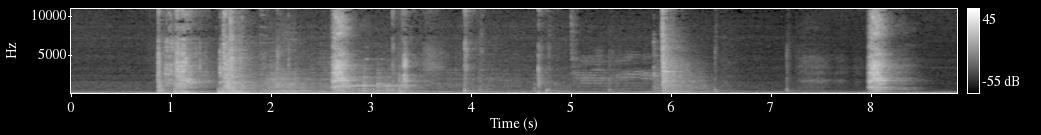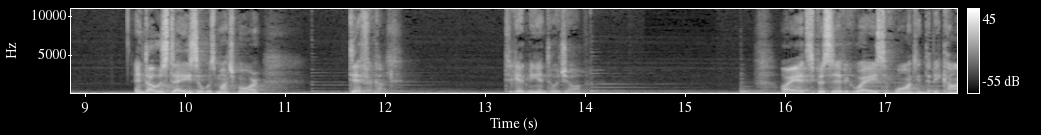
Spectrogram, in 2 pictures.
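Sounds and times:
steady low rumble: 0.0 - 17.7
door sliding open and shut: 0.8 - 7.1
scraping knocks and clunks: 0.8 - 7.3
speech: 9.6 - 12.2, 13.2 - 14.1, 16.0 - 17.7.

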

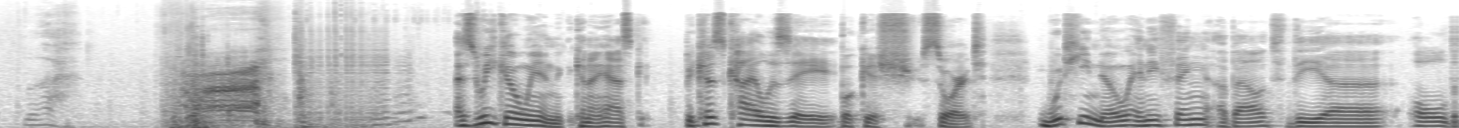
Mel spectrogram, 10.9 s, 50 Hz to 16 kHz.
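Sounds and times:
speech: 0.2 - 2.1, 2.8 - 10.9
swollen peeling wooden door forced open with a shoulder, creaking: 1.1 - 4.1
wooden door ending in a dull thunk: 1.3 - 3.4.

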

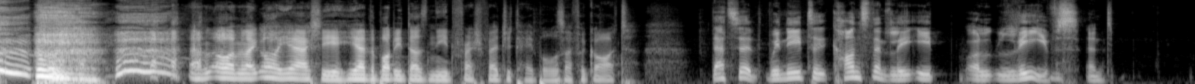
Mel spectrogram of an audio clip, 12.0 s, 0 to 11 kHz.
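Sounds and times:
person imitating a gasp of the body catching its breath: 0.0 - 1.8
speech: 0.4 - 0.9, 1.9 - 6.4, 7.1 - 11.2.

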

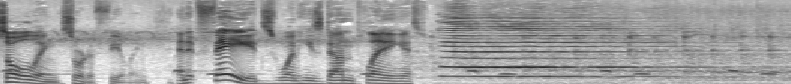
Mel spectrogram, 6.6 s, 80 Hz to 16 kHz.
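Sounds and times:
speech: 0.0 - 3.8
train rumbling on tracks: 3.0 - 6.5
train multi-tone horn: 3.6 - 6.5.

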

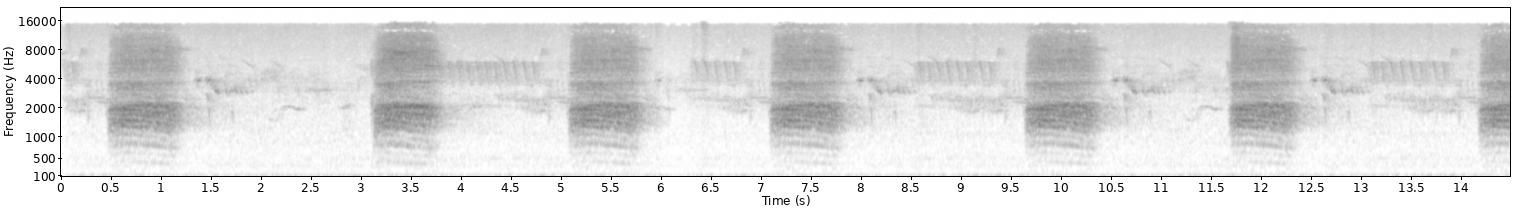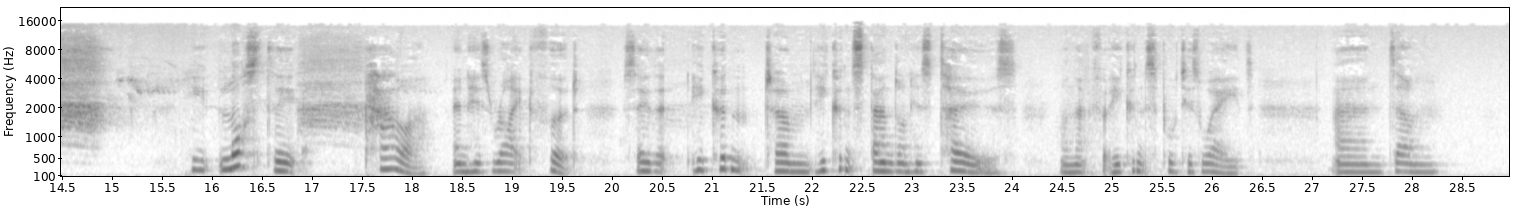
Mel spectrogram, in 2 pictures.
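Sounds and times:
constant low hum: 0.0 - 28.9
crows cawing: 0.4 - 1.5, 3.1 - 4.0, 5.0 - 6.0, 7.0 - 8.1, 9.6 - 10.7, 11.6 - 12.7, 14.2 - 15.2, 16.9 - 17.6
speech: 15.8 - 26.5, 27.2 - 28.4.

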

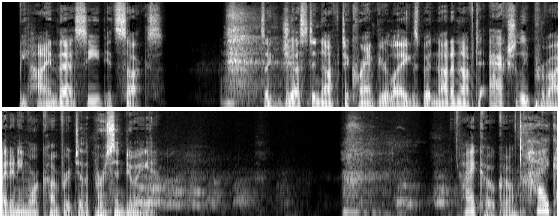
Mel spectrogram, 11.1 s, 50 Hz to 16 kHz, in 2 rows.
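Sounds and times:
speech: 0.2 - 7.3, 9.0 - 9.2, 10.1 - 11.0
puppy barking: 7.0 - 8.6, 9.5 - 10.2.

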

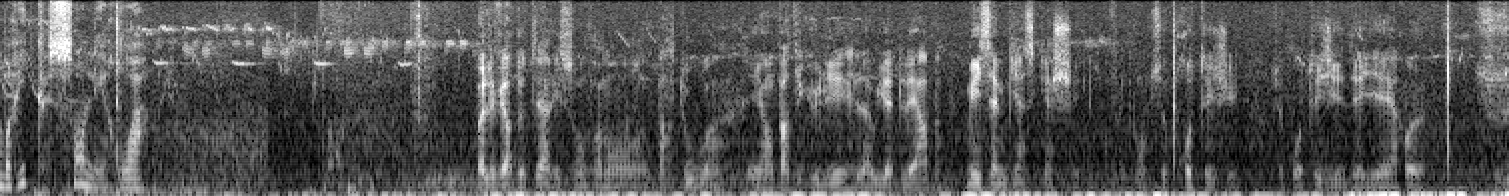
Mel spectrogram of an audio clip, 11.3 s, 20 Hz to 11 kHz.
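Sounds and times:
speech: 0.0 - 1.3, 3.6 - 11.3
birds singing in spring in a vegetable garden: 0.0 - 11.3
low rumbling ground noise: 0.3 - 10.6.

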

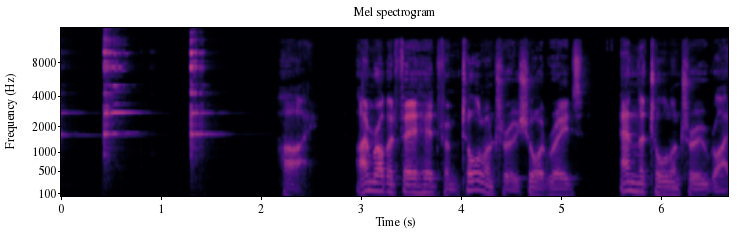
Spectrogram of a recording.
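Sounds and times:
glasses clinking in a toast: 0.0 - 1.8
speech: 2.2 - 6.6.

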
